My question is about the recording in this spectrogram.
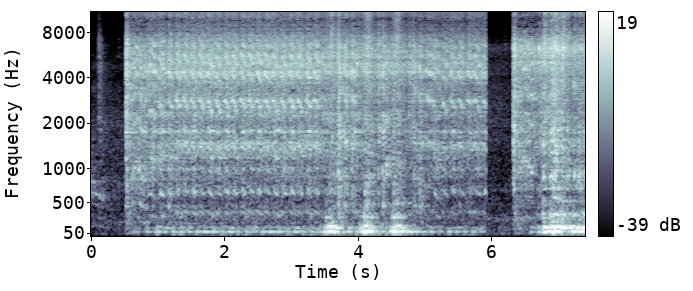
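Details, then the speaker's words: Big-cam turbo 6.0 L LS V8 on first start with a new HP Tuners tune: fires and settles into a lumpy idle with a clattery, diesel-like rattle over the rumble; source of the rattle not pinned down. "She sounds like a damn diesel. Can you hear it rattling?"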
